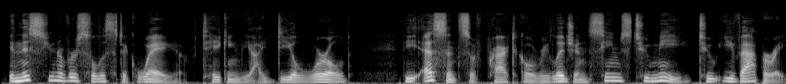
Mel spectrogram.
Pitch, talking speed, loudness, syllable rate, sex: 120 Hz, 145 wpm, -19 LUFS, 5.1 syllables/s, male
